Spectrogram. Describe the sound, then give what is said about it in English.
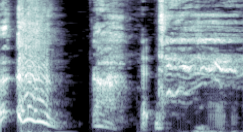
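A person clears their throat in a few rough, raspy bursts, ending with a drawn-out breathy rasp. No words are spoken. “Right, I'll try not to cough and splutter my way through this one.”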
